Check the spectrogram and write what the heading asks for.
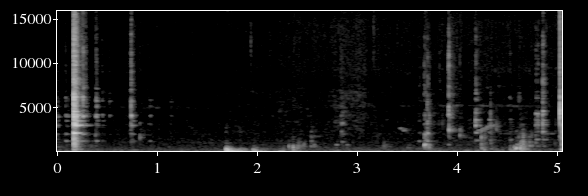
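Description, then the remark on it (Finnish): A glass of Coca-Cola and another drink clink together in a toast: a bright chime at the start, then scattered lighter taps, soft thuds and handling noise, with no one speaking. “ja vähän yhdessä Kyllä. kilistellä.”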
